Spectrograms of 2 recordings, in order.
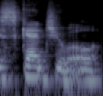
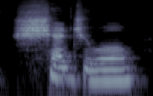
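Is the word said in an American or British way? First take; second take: American; British. First: The word is said the American way. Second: The word is said the British way. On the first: "I say schedule, and that's American" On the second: "Some people pronounce this"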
